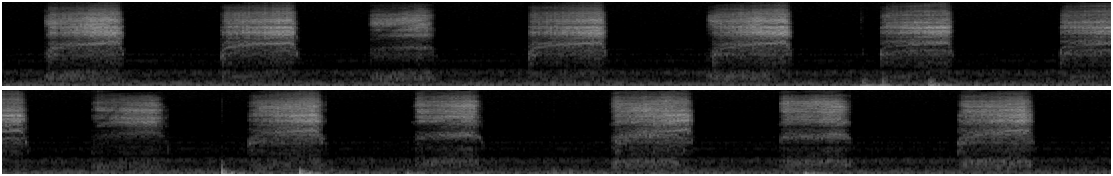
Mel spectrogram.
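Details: Wild barn owl chicks in a nest box, one taking a rat its sibling failed to swallow, give a long run of about fourteen evenly spaced, harsh snoring hisses, with occasional knocks and background hum.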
